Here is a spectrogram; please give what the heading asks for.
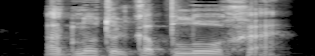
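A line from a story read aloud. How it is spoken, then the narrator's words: Sighing. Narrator (Russian): Фунтик вздохнул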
